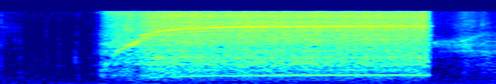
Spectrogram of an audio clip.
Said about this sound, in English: I'm awfully sorry. I'll be finished in a moment. The drill has to be repaired before I can start.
